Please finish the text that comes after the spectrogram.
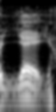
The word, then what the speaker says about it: Ye: The one that I didn't get when people were referring to him as Ye. Oh, yeah. Or Yay.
